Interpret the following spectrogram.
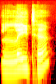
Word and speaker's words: later: You said letter, so it's not latter, it's later, or later life.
